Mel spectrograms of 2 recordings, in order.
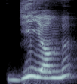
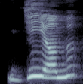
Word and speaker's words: Guillaume: The pronunciation of this name is Guillaume, double L silent. Guillaume, a very typical French name it is.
